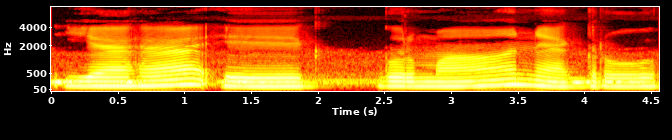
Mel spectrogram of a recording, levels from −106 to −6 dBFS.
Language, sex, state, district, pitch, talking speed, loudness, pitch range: Hindi, male, Punjab, Fazilka, 120 Hz, 65 wpm, -14 LUFS, 115-130 Hz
